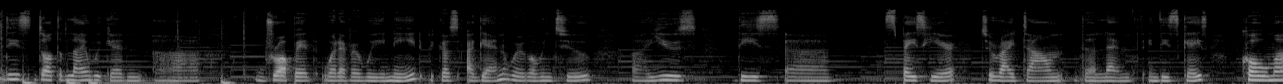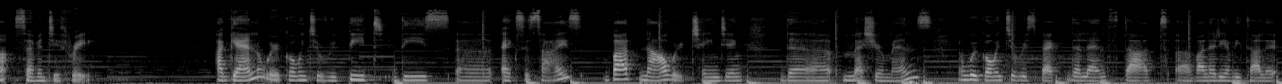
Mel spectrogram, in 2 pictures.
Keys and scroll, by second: 10.6 ,, 10.9 KP_7, 11.4 KP_3, 13.2 KP_Enter, 24.1 KP_2, 24.4 ,, 24.7 KP_3, 24.9 KP_5.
